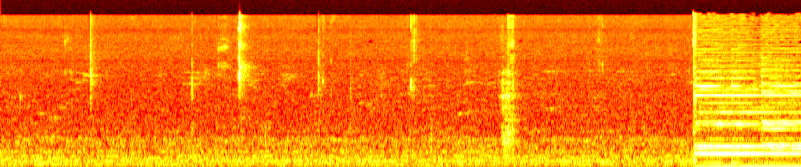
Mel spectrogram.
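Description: Quiet room tone with a few faint short clicks. About seven seconds in, loud music with long held notes starts abruptly.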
